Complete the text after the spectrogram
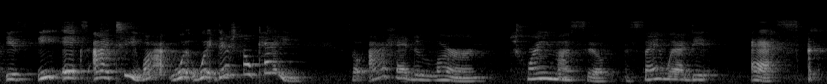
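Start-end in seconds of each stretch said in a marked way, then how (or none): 0.1-3.0 higher, spelling it out in frustration; exasperated self-scold. Retold or imitated. Vlogger reliving her frustration at the slip, exasperated. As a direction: rise in disbelief at yourself. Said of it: "I'm like".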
